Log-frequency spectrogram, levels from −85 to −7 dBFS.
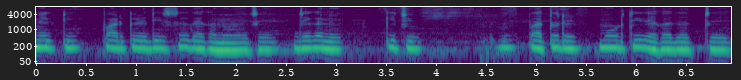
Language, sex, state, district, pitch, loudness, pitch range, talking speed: Bengali, male, West Bengal, Paschim Medinipur, 165 Hz, -41 LUFS, 150-175 Hz, 110 wpm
